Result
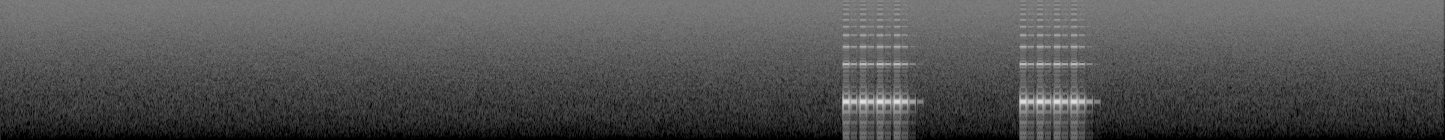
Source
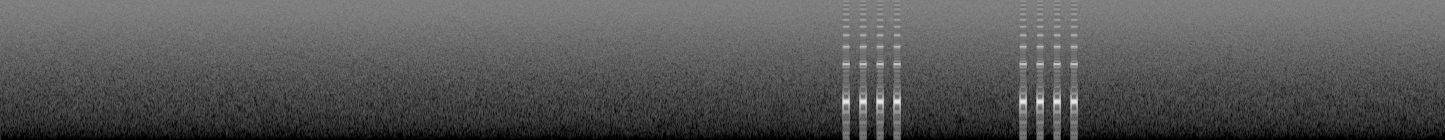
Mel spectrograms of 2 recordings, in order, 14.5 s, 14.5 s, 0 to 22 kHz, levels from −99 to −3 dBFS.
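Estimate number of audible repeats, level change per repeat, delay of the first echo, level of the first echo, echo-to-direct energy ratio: 3, −13.0 dB, 77 ms, −8.0 dB, −8.0 dB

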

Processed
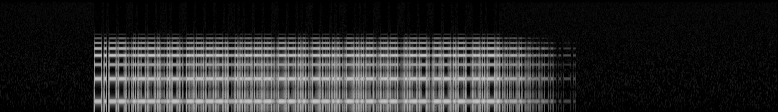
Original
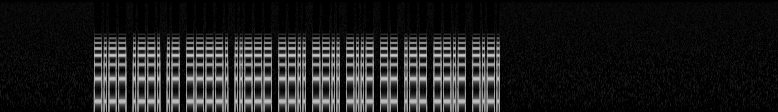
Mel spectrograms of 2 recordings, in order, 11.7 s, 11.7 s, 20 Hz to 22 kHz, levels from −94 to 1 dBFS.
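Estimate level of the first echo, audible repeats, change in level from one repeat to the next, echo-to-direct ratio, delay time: −9.5 dB, 4, repeats not evenly spaced, −9.0 dB, 338 ms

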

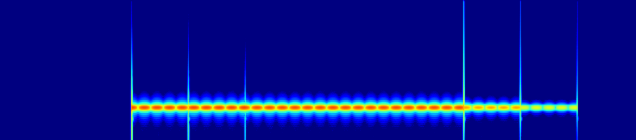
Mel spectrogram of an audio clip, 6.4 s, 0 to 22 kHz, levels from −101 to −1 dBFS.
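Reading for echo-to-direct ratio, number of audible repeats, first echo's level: −10.0 dB, 2, −10.5 dB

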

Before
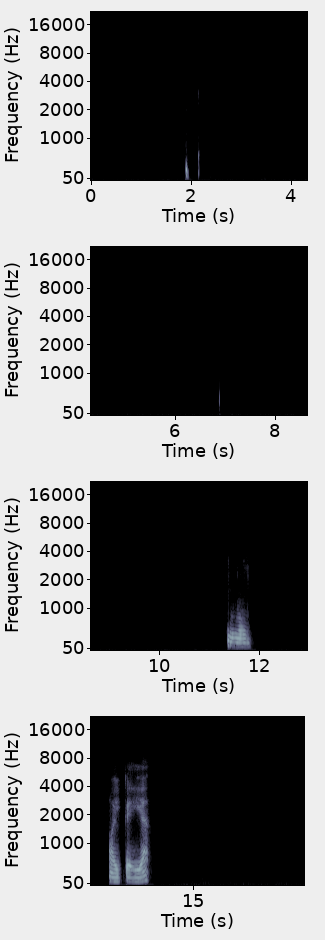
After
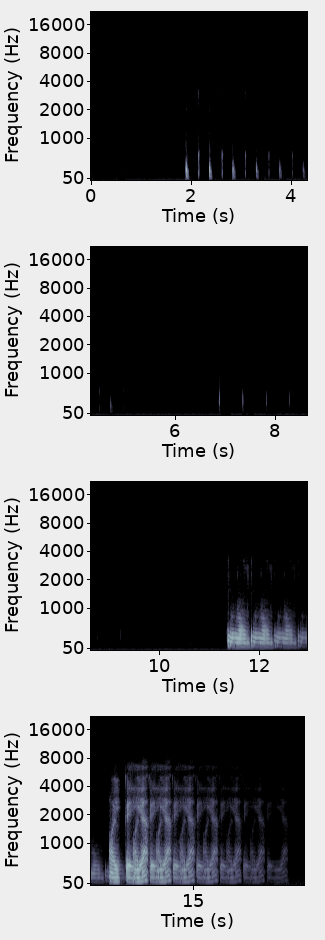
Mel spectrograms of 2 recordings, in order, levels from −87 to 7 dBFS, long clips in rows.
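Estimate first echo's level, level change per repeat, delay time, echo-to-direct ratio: −5.0 dB, −6.0 dB, 468 ms, −4.0 dB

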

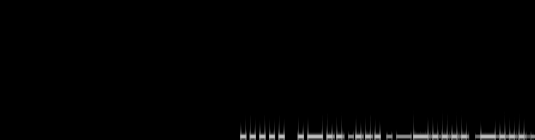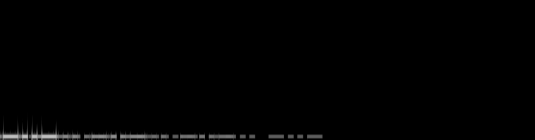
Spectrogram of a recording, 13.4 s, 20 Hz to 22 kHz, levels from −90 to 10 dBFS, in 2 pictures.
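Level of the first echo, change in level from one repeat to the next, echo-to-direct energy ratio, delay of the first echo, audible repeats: −19.5 dB, −9.5 dB, −19.0 dB, 1,107 ms, 2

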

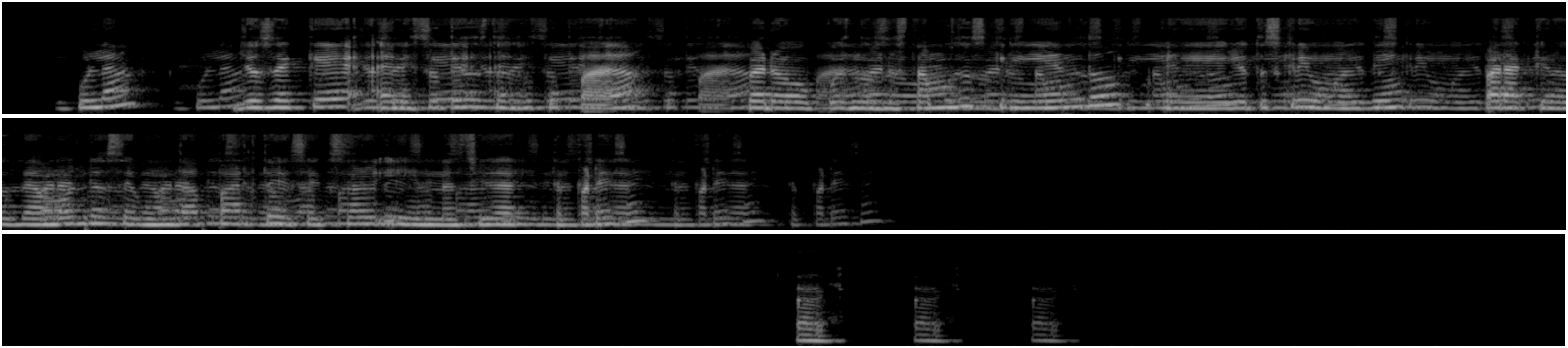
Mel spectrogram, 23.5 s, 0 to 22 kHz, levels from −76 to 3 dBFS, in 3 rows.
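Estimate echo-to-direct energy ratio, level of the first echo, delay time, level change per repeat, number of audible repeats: −7.5 dB, −9.0 dB, 587 ms, −4.5 dB, 2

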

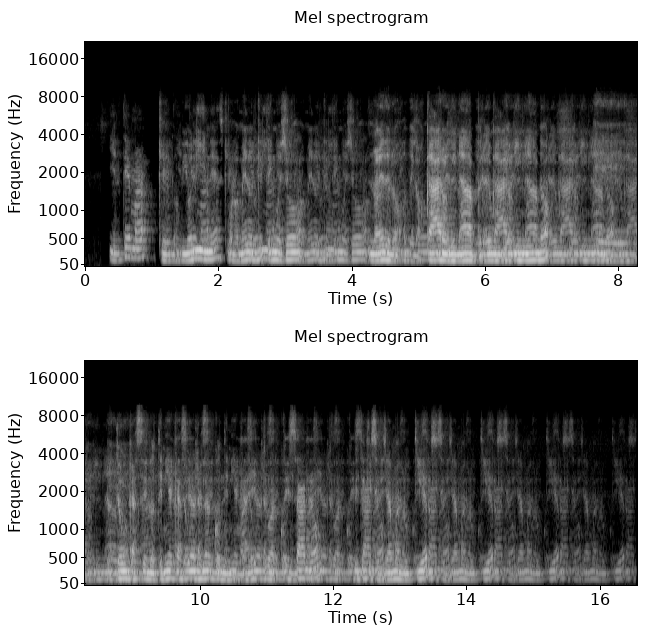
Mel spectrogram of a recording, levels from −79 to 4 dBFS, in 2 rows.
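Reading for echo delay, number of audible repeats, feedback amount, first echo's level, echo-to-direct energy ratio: 986 ms, 6, 55%, −7.0 dB, −5.5 dB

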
